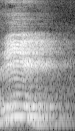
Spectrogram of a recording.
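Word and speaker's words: read: देना है, उसके बाद पढ़ना का तीसरा रूप क्या होता है रेड, लेकिन लिखाता है रीड, लेकिन इसको पढ़ना है रेड, ये याद रखना। The spelling would be same but it will be रेड, रेड रेड।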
